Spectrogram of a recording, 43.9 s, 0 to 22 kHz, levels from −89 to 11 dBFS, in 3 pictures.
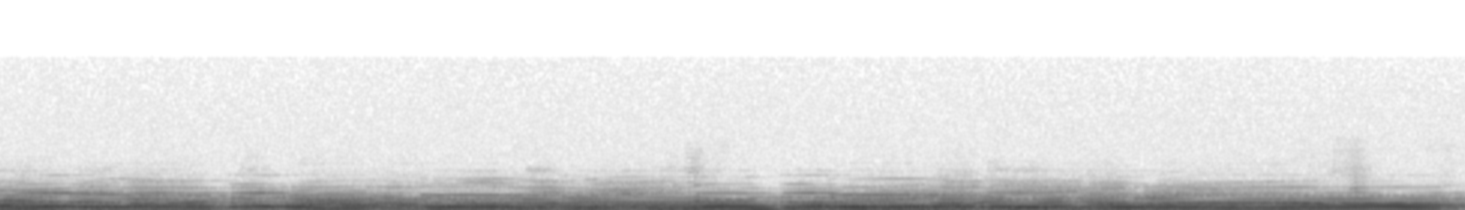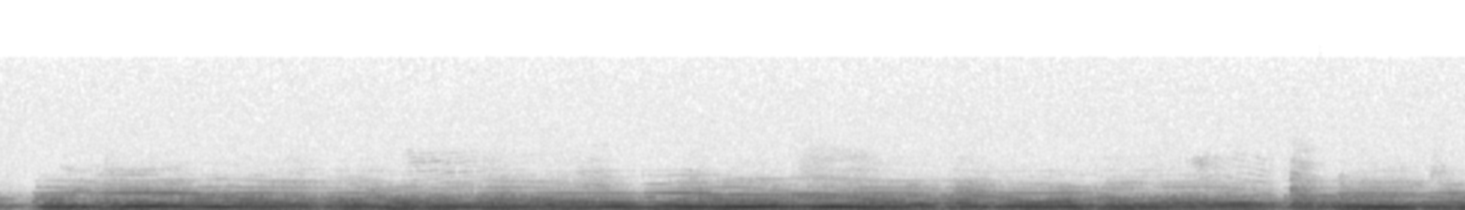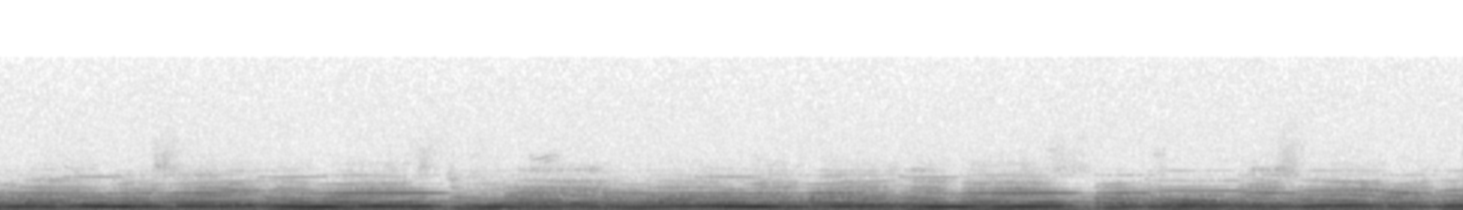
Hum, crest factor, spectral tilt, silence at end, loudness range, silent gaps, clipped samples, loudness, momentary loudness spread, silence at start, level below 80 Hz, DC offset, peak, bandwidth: none; 16 dB; -9.5 dB/octave; 0 s; 6 LU; none; under 0.1%; -20 LUFS; 9 LU; 0 s; -44 dBFS; under 0.1%; -4 dBFS; 4.4 kHz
